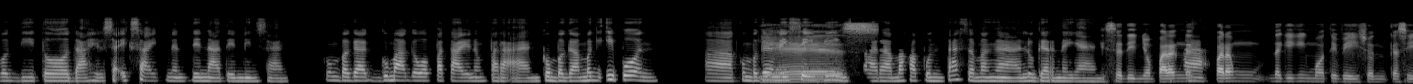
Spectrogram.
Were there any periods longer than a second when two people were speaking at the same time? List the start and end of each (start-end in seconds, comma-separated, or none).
7.6-8.8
